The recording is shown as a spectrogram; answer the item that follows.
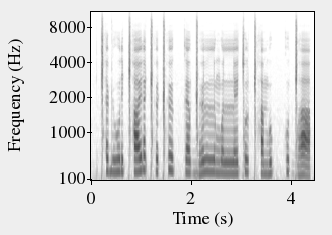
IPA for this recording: ǁʰɛɖʱuɾi ǁʰaɪ̯ɾɛ ǁʰøǁʰøkːɛʊ̯ ɡ͡ǁø lːɪŋʷelːeǀul ǁʰamɾukːu ɡ͡ǁa

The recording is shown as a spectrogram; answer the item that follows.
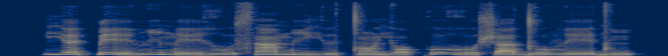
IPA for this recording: jɛ˦˨k͡peː˦˨vi˦meː˨ ɣu˦sã˦mi˧jɨ˨ tɔ̃˨ jɔ˨ko˦ ɣo˨ʃa˧do˨˦ veː˧dĩ˨

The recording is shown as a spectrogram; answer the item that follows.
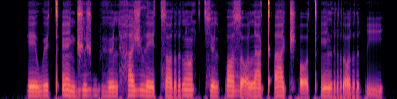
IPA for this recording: e˨wʏ˦ tʼɛ̃˦˨ d͡ʒʏ˦ʒbʱø˨lha˦ʒ ðe˨ t͡sɒ˨rlɔ̃˦t t͡sø˨lpɒ˦zɔ̰˨la˨ kʼa˦t͡ʃʼɔ̰˨ tʼẽ˨lrɔ̰˨rpḭ˨

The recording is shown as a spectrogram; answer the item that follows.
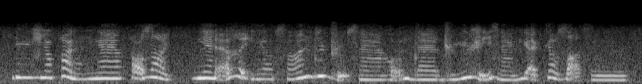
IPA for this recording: ɾyː˧ʑũ˧qɯ˥˩ ɾũ˩ ŋɡæ̃ː˧qo̰˥zˤi˥˩ | ɡʲæ̃˧ɾæ̰˩˥ ʁḭ˥˩lʲũ˩ sˤæ̃˩˥ndy˥ɖ͡ʐṵ˩ sæ̃ː˩ʁo̰˩˥ ndæː˩ɖ͡ʐyː˩˥ʐḭ˩˥ zæ̃˩ŋɡæ̰˥˩kʲu˥˩zˤæ̰˥˩ sɯː˩

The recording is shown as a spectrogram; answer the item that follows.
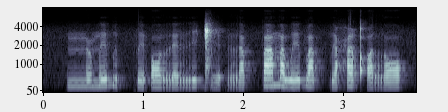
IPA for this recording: nːə˞mebe pːeʔɔrɛ riɡ͡ǁe | rapːama we bapːeħiqʼɔ rɔ

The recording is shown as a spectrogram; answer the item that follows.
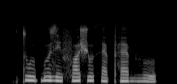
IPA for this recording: twu ɓuzi fɒ ʃuθæ pʰæbʱu

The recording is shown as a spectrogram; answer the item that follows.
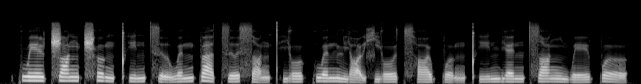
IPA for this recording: kwe˥ɪ̯ʈ͡ʂɑ˥ŋ ʈ͡ʂʰɤ˥˩ŋpʰi˧˥n t͡sɹ̩˨˩wə˧˥npä˥˩ t͡sɹ̩˧˥sɑ̰˨˩ŋt̪ʰjo˧˥ʊ̯ kwə˥n ljɑ̰˨˩ʊ̯ɕjo˧˥ʊ̯t͡sʰɑ˧˥ʊ̯ pɤ̰˨˩ŋpʰi˧˥n̪jɛ˥n t͡sɑ˥ŋmwe˧˥ɪ̯ pɤ˥˩

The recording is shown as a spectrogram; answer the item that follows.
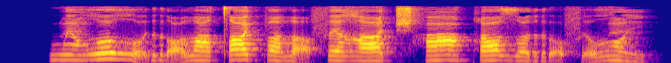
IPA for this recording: wẽʁʷʌ ʁʷḛrɔ̰ðˤɛtˤʉ pʲʌðˤḛfɛʁɑ t͡ʃʰɑ̃ qy zˤyrɔ̰fḛʁʷĩ

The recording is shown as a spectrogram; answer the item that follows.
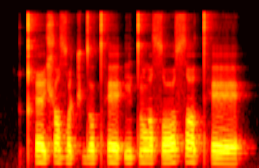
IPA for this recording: qʰixe zˤot͡ʃdɔt̪ʰɛʔĩ t̪ɔ̃i̯sˤœsˤe t̪ʰɛ

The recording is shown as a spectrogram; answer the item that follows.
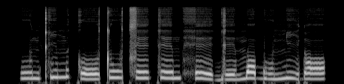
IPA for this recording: uː˨nkʼi˦mɪ˦ koː˨tuː˦t͡seː˦keː˦m heː˦˨ ɡeː˨mɔ˦ ɓuː˨ɲiː˦˨ɗɔ˦

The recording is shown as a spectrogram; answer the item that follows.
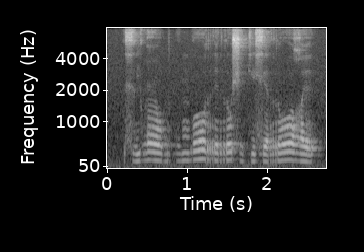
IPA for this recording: xʲo̤jo̤ ʕoːbɪpo̤ mboː rɪrʊ ʃɛ̤kʲɛxʲaroː ʁɪ

